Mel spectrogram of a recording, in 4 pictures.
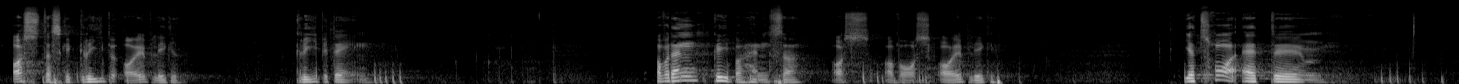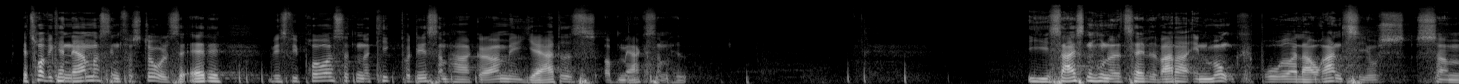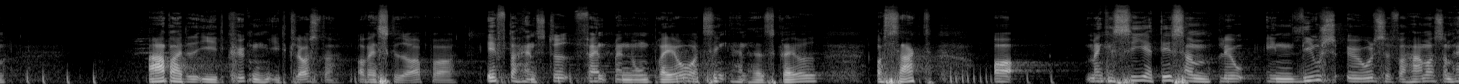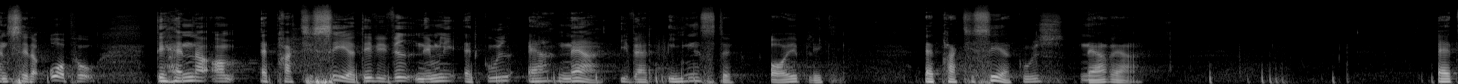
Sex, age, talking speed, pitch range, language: male, 60-79, 120 wpm, 110-145 Hz, Danish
